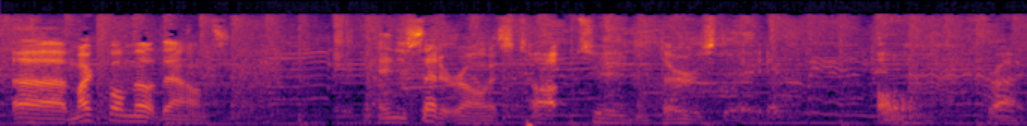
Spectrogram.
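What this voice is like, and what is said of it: Exaggerated radio announcer voice. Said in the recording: “Is the radio voice bad?”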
